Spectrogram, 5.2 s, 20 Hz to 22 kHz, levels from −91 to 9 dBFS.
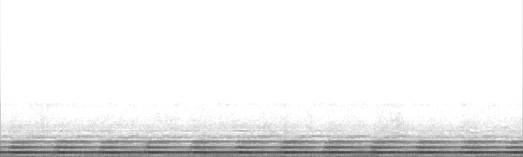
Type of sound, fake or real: fake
